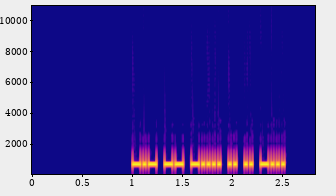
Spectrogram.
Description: Morse code, heard as a keyed tone, about 44 wpm, 700 Hz. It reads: KM6IIB
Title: USA Call Signs Repeated 2x 45wpm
